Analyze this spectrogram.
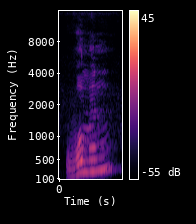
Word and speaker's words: woman: пуш від себе і ще є два слова які просто загубились серед інших слів але мають коротке у у вимові Wolf множина wolз вовк вовки Woman множина Women жінка жінки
